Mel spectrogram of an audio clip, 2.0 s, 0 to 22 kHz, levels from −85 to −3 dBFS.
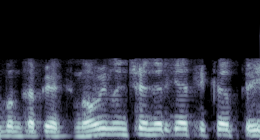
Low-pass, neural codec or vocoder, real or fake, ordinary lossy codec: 7.2 kHz; vocoder, 44.1 kHz, 128 mel bands, Pupu-Vocoder; fake; AAC, 16 kbps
